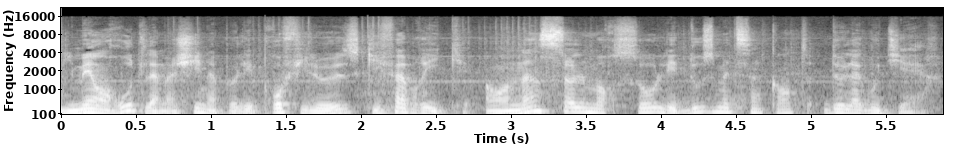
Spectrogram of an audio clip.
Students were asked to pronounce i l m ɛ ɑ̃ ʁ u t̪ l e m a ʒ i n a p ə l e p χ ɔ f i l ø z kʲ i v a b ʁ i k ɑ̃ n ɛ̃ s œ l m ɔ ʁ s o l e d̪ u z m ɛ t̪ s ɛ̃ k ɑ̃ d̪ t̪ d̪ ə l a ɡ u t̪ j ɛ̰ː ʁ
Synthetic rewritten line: i l m ɛ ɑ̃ ʁ u t̪ l a m a ʃ i n a p ə l e p χ ɔ f i l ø z kʲ i f a b ʁ i k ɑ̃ n ɛ̃ s œ l m ɔ ʁ s o l e d̪ u z m ɛ t̪ s ɛ̃ k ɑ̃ t̪ d̪ ə l a ɡ u t̪ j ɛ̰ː ʁ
